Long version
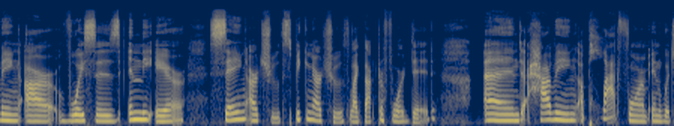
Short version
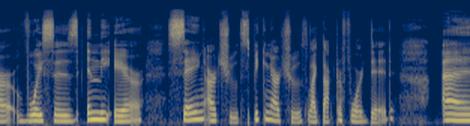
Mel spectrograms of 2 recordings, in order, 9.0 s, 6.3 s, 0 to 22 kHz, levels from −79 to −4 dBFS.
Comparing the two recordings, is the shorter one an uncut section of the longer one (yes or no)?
yes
